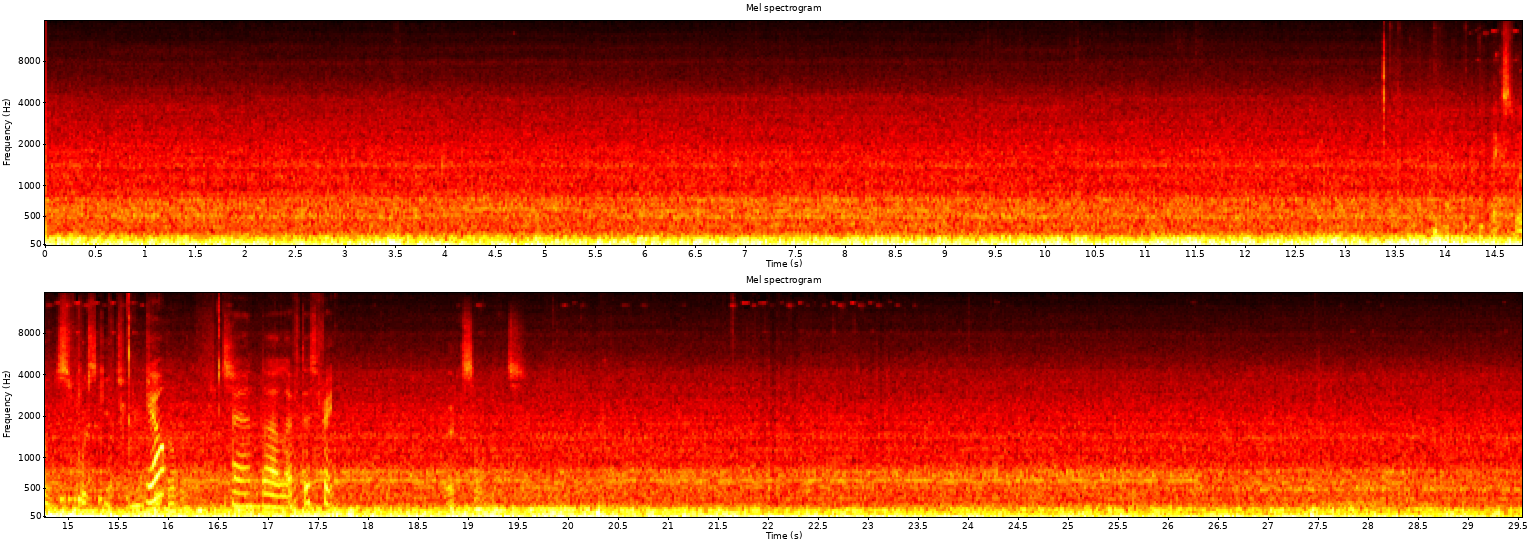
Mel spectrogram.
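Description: A jet engine rumbles steadily at idle.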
